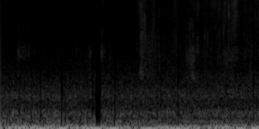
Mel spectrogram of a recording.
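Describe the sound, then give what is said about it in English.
A dog, Mackie Dog, licking the microphone inside a moving car: a sharp click and a few soft, wet rustling contact noises over a steady, loud low rumble of the car engine. No one speaks. “She licked the microphone.”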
